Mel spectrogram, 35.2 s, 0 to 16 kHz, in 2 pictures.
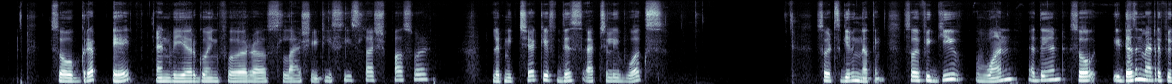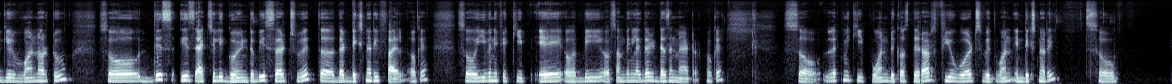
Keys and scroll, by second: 4.4-7.2 typing, 9.2 ctrl+a, 9.4 ctrl+c, 12.2 ctrl+v, 14.5-15.5 typing, 18.2-19.7 typing, 25.5 typing, 28.3 BackSpace, 29.9-30.8 typing, 32.3 ctrl+a, 32.7 ctrl+c.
